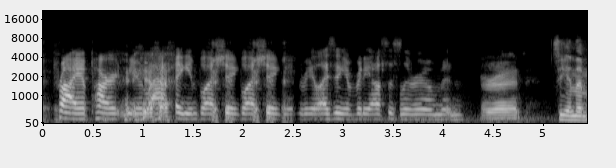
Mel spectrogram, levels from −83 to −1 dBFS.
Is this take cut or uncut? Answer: cut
